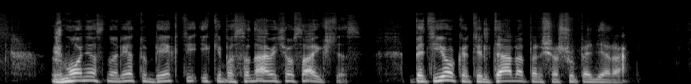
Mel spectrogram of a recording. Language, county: Lithuanian, Kaunas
